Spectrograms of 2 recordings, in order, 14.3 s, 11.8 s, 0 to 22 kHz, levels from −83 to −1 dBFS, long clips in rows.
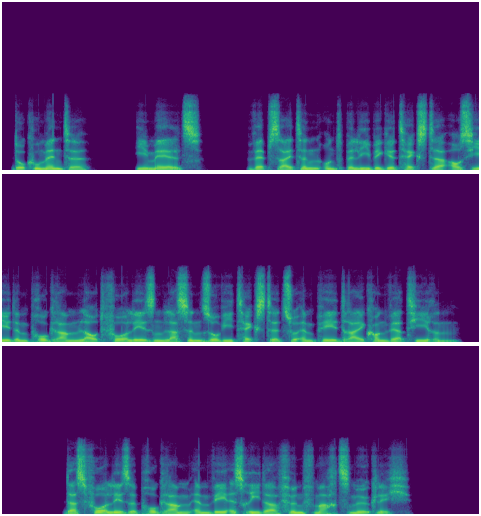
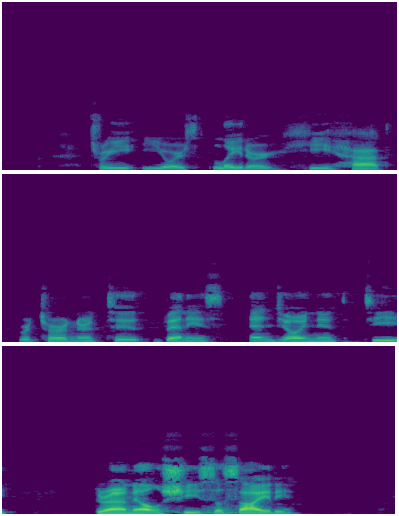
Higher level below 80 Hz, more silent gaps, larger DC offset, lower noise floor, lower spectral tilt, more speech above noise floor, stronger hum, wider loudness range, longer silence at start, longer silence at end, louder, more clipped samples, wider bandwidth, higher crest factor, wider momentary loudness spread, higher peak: first, -42 dBFS vs -70 dBFS; first, 0.94-1.30 s, 2.06-2.44 s, 9.39-10.11 s vs none; first, 2% vs under 0.1%; first, under -90 dBFS vs -80 dBFS; about the same, -4 dB/octave vs -3.5 dB/octave; first, over 70 dB vs 52 dB; neither; second, 2 LU vs 10 LU; second, 0.05 s vs 0.9 s; second, 0.65 s vs 1.05 s; first, -20 LUFS vs -27 LUFS; neither; first, 10 kHz vs 9 kHz; second, 18 dB vs 24 dB; second, 7 LU vs 19 LU; about the same, -2 dBFS vs -4 dBFS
